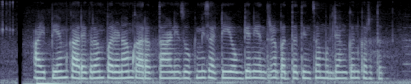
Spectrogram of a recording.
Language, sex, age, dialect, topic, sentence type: Marathi, female, 18-24, Southern Konkan, agriculture, statement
